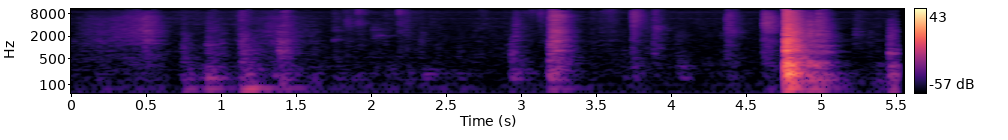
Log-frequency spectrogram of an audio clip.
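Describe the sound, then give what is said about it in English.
A washing machine door handled at home: a series of faint clicks and knocks, then one sharper, louder thump near the end, with no talk. “A door. The door of the washing machine, is it closed? No.”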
